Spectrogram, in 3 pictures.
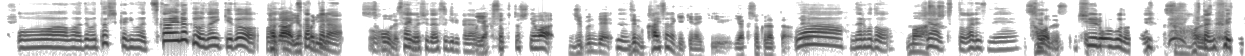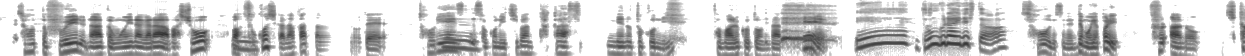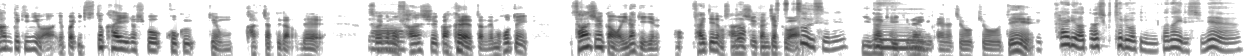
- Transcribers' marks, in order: none
- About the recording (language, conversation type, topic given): Japanese, podcast, 思い出に残る旅で、どんな教訓を得ましたか？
